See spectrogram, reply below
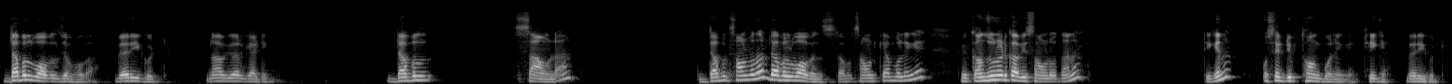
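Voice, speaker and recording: A man's voice: fairly high pitch, sing-song, moderate pace, long pauses, darkish tone. A male teacher lecturing a live class, explaining step by step, often checking that students follow, and praising their answers. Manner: addresses students by name and answers their typed questions.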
